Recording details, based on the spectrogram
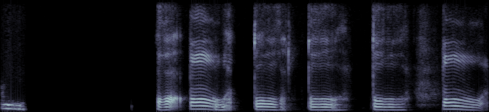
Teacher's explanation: dia bibirnya enggak maju tapi pangkal lidah naik di dalam. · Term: huruf tebal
